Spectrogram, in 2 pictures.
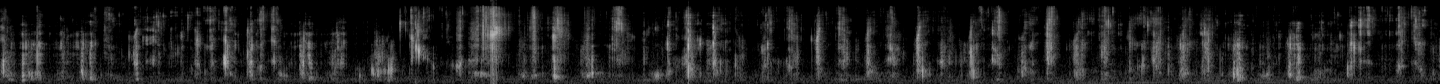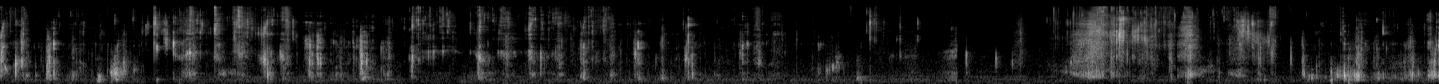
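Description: Close-miked chewing and biting of Chicago-style deep-dish pepperoni pizza: a dense, continuous run of crunchy, sticky mouth clicks, with louder stretches around the middle and near the end.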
